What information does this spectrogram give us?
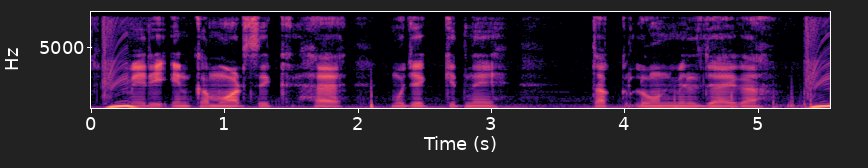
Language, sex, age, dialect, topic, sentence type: Hindi, male, 18-24, Garhwali, banking, question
